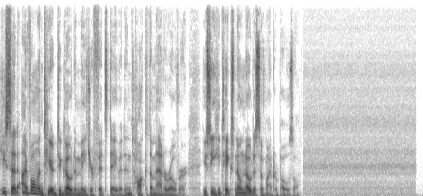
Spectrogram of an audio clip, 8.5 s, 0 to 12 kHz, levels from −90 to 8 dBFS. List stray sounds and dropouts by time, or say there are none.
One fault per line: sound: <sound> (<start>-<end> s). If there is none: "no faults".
no faults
